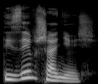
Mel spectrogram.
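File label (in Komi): ті зэв шаньӧсь, Komi, female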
